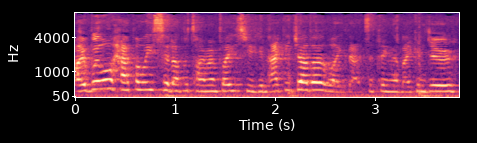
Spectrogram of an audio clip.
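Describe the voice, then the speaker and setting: Someone talks very fast in a New Zealand accent with ordinary pitch variation. Noticeable background noise and audible room echo fill the recording. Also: woman. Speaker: student lecturer teaching hacking course. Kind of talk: lecture. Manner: casual, filler-heavy.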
